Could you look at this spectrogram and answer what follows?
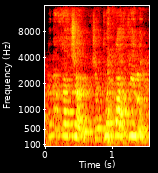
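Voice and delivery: high, loud "no way"; indignant shout. Real, not acted. Pastor mocks the late-night caller to the congregation, loud and indignant. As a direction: scoff it out loudly.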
